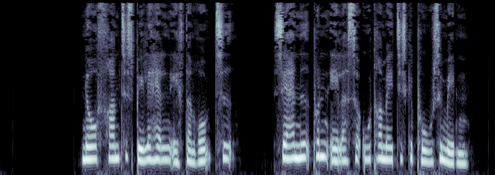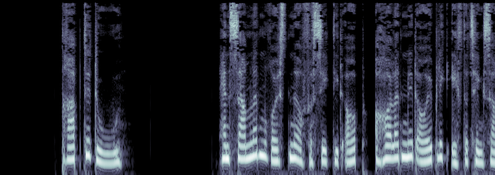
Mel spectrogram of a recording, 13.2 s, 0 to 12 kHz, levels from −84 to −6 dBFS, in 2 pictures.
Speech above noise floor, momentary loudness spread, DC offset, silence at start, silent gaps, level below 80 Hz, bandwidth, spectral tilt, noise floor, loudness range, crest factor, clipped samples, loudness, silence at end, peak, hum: 41 dB; 8 LU; under 0.1%; 1.1 s; 6.52-7.32 s, 8.52-9.42 s; -58 dBFS; 12 kHz; -5 dB/octave; -59 dBFS; 5 LU; 14 dB; under 0.1%; -19 LUFS; 0 s; -6 dBFS; none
